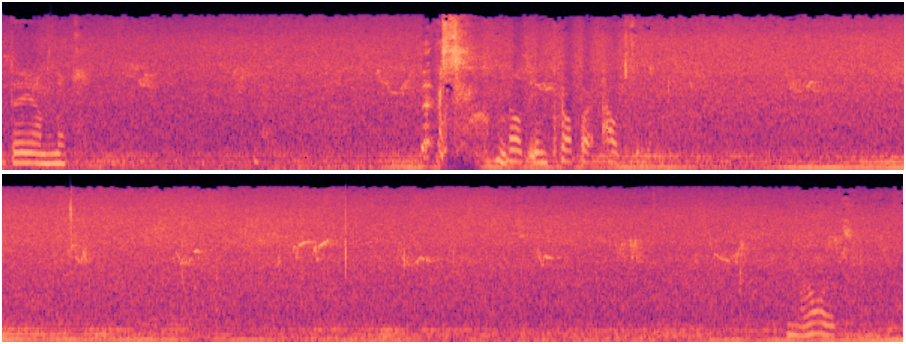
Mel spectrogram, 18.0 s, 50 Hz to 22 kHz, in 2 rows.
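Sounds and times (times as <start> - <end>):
outdoor hiss: 0.0 - 17.9
steady low hum: 0.0 - 18.0.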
